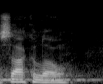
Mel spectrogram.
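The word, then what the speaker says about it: Socolow: Uh Pala and Sakalo, that's pronounced right.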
